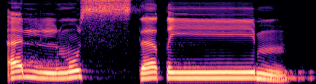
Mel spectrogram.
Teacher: Jadi harus dimundurkan bibirnya, bukan al-mus tapi al-mus, sehingga tipis. Ya, dan ada desis, ada sifat sofir namanya, suaranya tajam.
